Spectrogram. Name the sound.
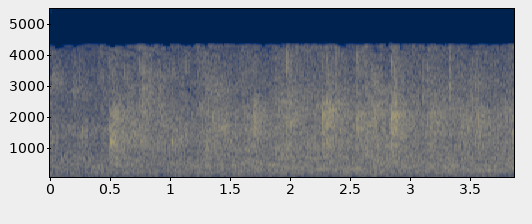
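audience clapping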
